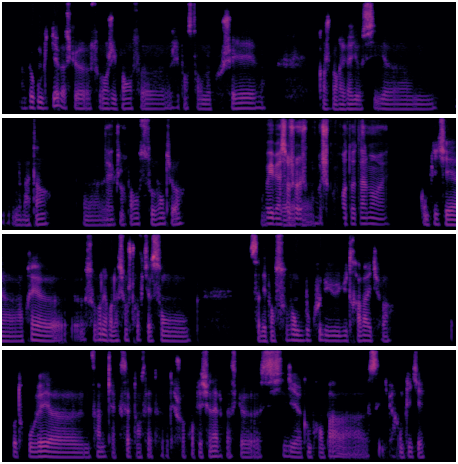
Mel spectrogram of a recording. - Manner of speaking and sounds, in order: tapping
- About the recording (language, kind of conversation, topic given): French, advice, Comment décrirais-tu ta rupture récente et pourquoi as-tu du mal à aller de l’avant ?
